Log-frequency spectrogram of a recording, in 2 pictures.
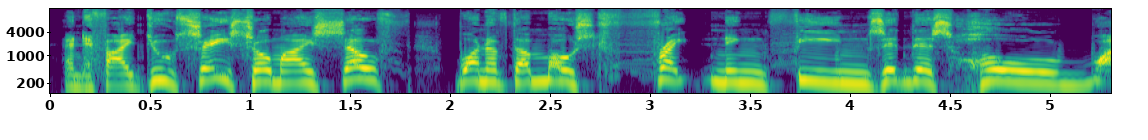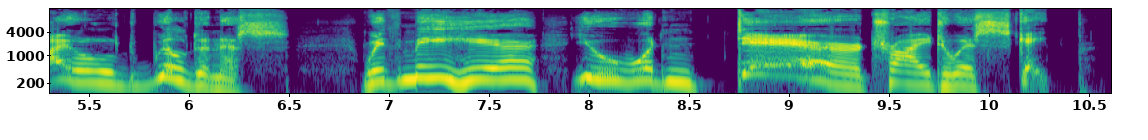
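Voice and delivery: high, loud creature threat; boastful menacing demon. Acted. Fiend warning captives against escape, high loud menace. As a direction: stretch the words to scare them.

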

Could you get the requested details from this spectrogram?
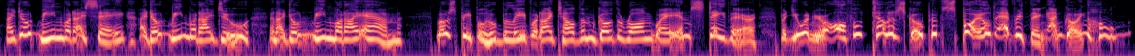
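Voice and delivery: very high, loud wail; hysterical crying. Acted. Exposed demon giving up and going home, hysterical. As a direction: escalate the tearful wail to a peak. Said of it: "And crying hysterically".

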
